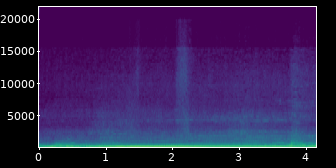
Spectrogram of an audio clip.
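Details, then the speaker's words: Car engine running and revving after fitting a noise suppressor to cure alternator whine in the audio system: only a low exhaust rumble is heard, with no whine rising with revs in the speakers. "то есть как вы слышите фона никакого нет шумоподавитель и спас помог нам"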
